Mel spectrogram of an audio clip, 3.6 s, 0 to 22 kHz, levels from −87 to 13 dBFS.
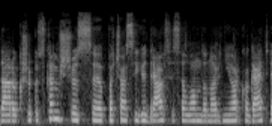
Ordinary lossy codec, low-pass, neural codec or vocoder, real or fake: MP3, 64 kbps; 14.4 kHz; none; real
